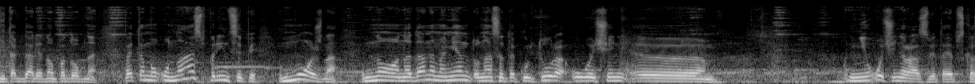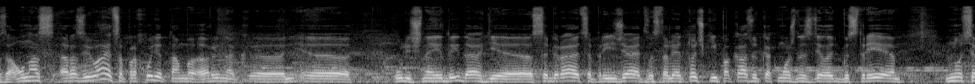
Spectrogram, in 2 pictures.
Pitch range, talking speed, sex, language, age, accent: 125-155 Hz, 150 wpm, male, Ukrainian, 40-59, native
